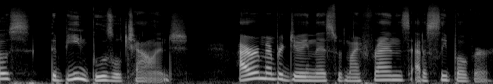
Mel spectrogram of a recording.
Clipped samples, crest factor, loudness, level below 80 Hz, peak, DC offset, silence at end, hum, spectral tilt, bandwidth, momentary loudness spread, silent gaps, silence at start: under 0.1%; 22 dB; -26 LUFS; -48 dBFS; -6 dBFS; under 0.1%; 0 s; none; -5 dB/octave; 18.5 kHz; 13 LU; none; 0 s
